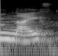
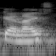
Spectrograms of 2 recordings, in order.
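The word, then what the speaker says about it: knife: और पहले आपको मैं ये बताना चाह रही हूँ, उसको हम नाइफ पढ़ते हैं। क्यों नाइफ पढ़ते हैं, कैनाइफ क्यों नहीं पढ़ते? क्योंकि के क्या होता है, साइलेंट होता है।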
